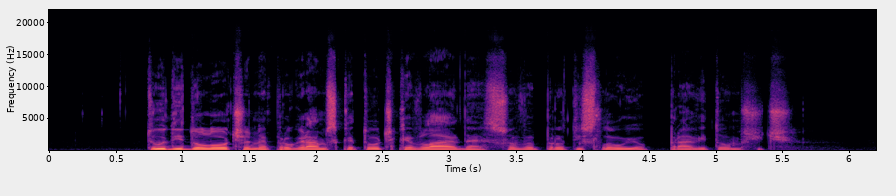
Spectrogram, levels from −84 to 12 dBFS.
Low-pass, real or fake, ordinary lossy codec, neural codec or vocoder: 19.8 kHz; fake; none; vocoder, 44.1 kHz, 128 mel bands every 256 samples, BigVGAN v2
